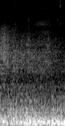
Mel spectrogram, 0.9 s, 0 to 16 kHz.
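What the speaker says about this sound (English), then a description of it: "Whoa, hello, that was a big thunderstorm." Thunder in The Sims 4 booms loud and close, a deep rolling rumble that holds heavy through the whole moment without any voices.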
